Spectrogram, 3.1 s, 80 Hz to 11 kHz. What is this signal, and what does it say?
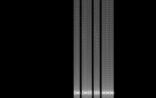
Morse code, heard as a keyed tone, about 59 wpm, 700 Hz. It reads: ALSO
